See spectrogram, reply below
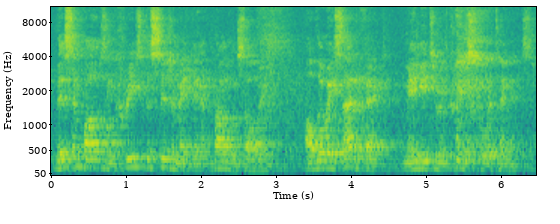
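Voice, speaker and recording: A man's voice: medium pitch, moderate pace, dark tone. A man giving an earnest, formal prepared speech as the leader of a program. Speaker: police officer speaking as program leader. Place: large echoing hall at a school ceremony. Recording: echoey hall from far off, faint noise.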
